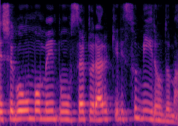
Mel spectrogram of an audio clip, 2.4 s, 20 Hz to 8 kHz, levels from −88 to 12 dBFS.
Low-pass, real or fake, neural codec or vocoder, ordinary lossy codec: 7.2 kHz; real; none; none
